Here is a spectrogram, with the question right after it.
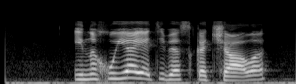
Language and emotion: Russian, angry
